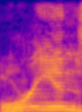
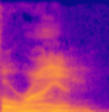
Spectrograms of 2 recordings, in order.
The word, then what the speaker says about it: Orion: Orian Samuelson. Yep. Yep. Oh, yeah. He was Why didn't he just call himself Orion? Cuz that's not how they pronounced it.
